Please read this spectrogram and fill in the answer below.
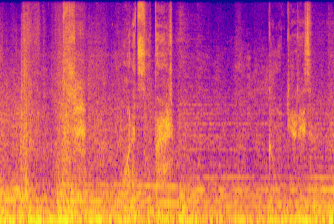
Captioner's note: grunts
